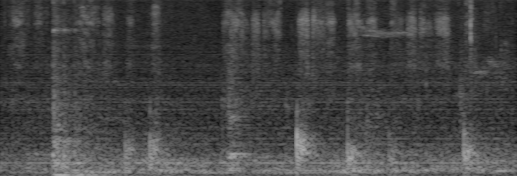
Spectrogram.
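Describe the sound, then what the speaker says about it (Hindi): Pen writing on paper in a classroom, faint scratchy strokes in short bursts with brief pauses, quiet and close. "अब मैं लिख रहा हूं"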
